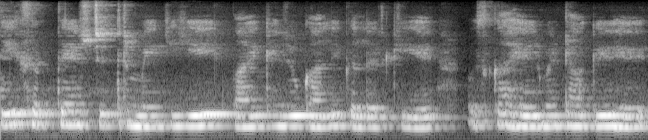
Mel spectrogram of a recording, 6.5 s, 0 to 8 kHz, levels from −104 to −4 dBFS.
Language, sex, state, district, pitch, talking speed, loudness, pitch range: Hindi, female, Jharkhand, Jamtara, 195 Hz, 175 wpm, -15 LUFS, 190-210 Hz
